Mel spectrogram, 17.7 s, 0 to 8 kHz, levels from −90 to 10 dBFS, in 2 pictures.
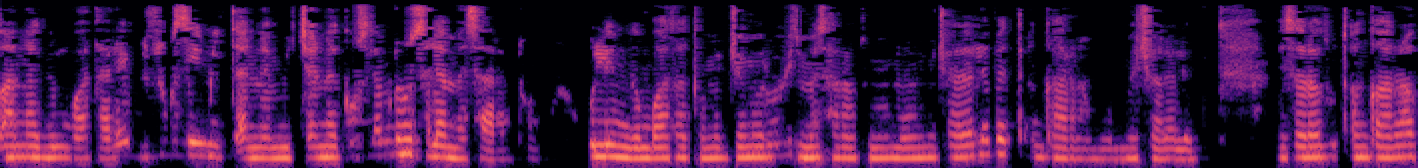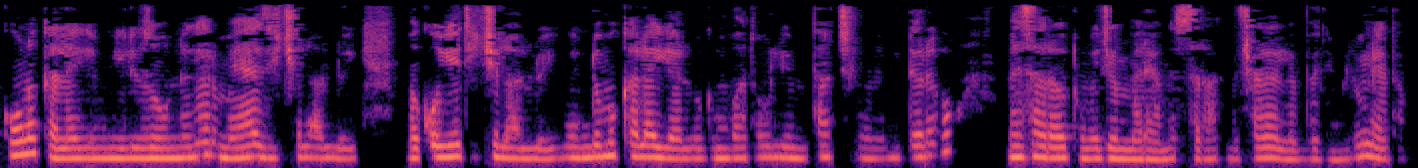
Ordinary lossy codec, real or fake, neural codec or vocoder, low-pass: MP3, 32 kbps; real; none; 7.2 kHz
